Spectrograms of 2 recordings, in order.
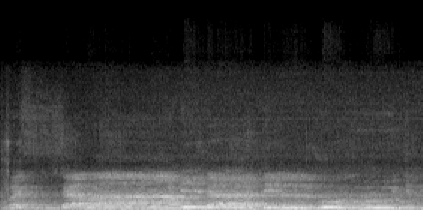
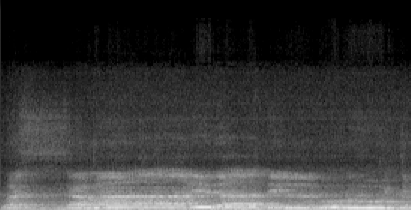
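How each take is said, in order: Both takes have the same delivery.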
